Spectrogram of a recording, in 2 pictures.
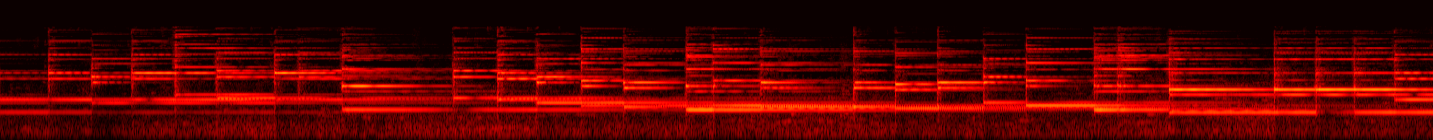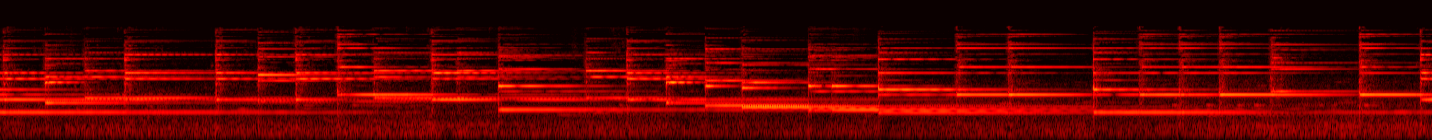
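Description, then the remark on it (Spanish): A carillon rings out a continuous melody, many bright bell tones struck in quick succession with overlapping, sustained resonance, steady and fairly loud throughout with no voices. “pues nos ha parecido que lo mejor que podemos hacer es poner una grabación para que ustedes puedan escuchar cómo suena un carillón.”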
